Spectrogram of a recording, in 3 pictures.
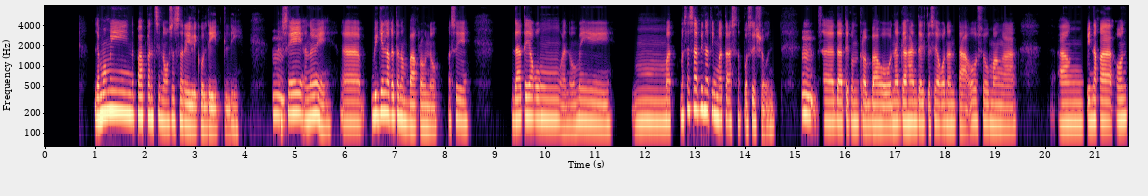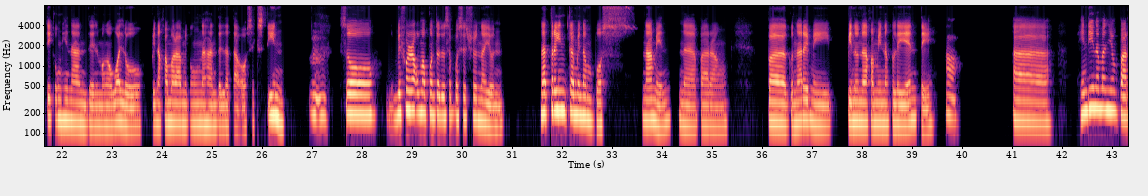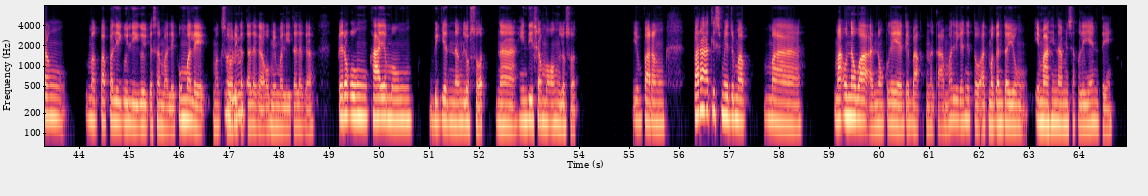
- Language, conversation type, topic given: Filipino, advice, Paano ko tatanggapin ang konstruktibong puna nang hindi nasasaktan at matuto mula rito?
- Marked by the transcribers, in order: none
